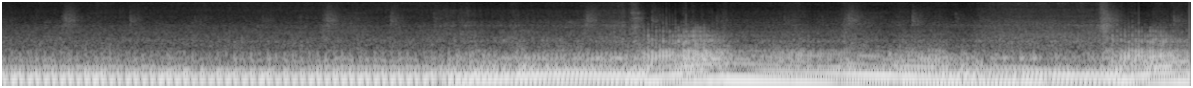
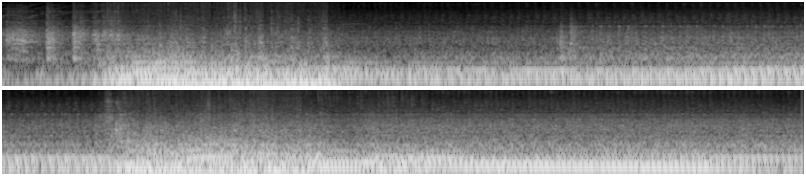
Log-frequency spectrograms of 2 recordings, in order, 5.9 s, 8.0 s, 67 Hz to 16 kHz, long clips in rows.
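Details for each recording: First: 2022 Subaru BRZ with Tomei Expreme Ti catback, revved gently after repair of its exhaust problems: deep steady burble at idle, then two clean throttle blips rising and falling smoothly with no rattle or knock; normal exhaust note. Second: 2022 Subaru BRZ with a Tomei Expreme Ti catback exhaust, started and revved: a dull knock about four times a second under the exhaust note, from the pipe hitting the suspension spring. The noise is worse when driving.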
